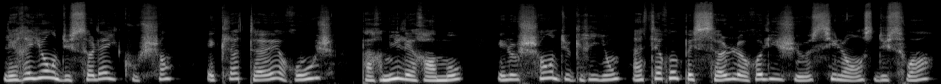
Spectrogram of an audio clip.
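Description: Woman, audiobook narration, measured and solemn, very slow, dry close-miked sound. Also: fairly high pitch, a little mellow, no echo. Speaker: audiobook reader. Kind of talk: scripted narration of a prose poem.

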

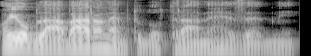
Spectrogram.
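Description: A man reading a novel as an audiobook in steady, measured narration. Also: fairly low pitch.

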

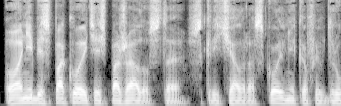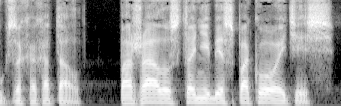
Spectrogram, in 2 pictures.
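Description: Deep, dark male audiobook narrator. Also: no room sound, studio quality, big-room sound. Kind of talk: scripted literary narration.

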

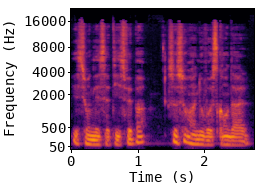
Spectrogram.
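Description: A man's voice: low voice, lively intonation, fast talker, breathy edge. A man doing a cold, reproachful stepmother. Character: sharp, vain middle-aged stepmother.

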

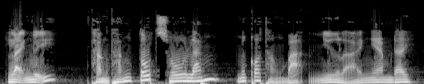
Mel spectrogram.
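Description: A man narrates a spooky folk story with expressive delivery and mocking asides. His voice is husky and mellow, and it swings dramatically in pitch from line to line. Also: moderate pace.

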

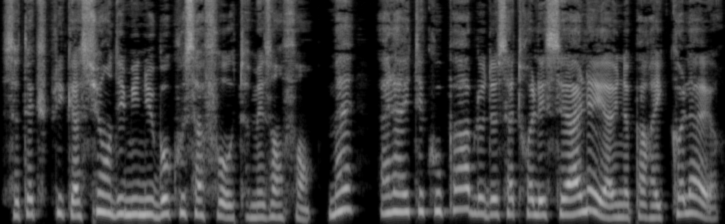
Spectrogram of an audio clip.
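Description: A dignified mother who speaks in a measured, severe way, stern but fair, voiced by a woman reading the story. Her voice stays fairly high and composed. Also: warm tone, lightly acted.

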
